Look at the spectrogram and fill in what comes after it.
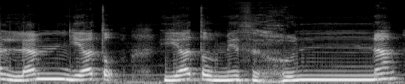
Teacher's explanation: طوا پہ قلقلہ ہو رہا ہے کیونکہ طوا حروف قلقلہ میں سے ہے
